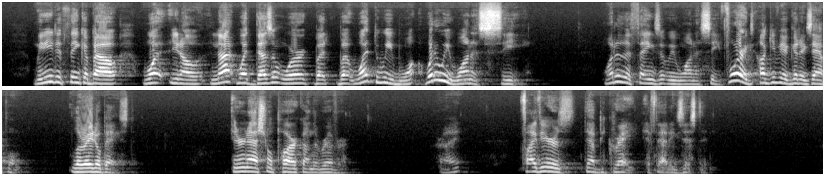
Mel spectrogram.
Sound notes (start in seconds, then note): none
